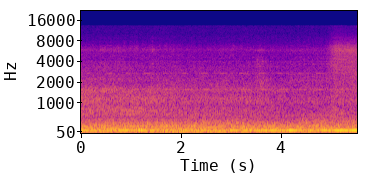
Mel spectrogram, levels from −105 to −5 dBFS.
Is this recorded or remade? recorded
